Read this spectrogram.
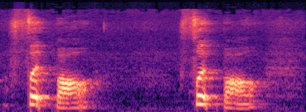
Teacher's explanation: football also has stress on the first syllable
